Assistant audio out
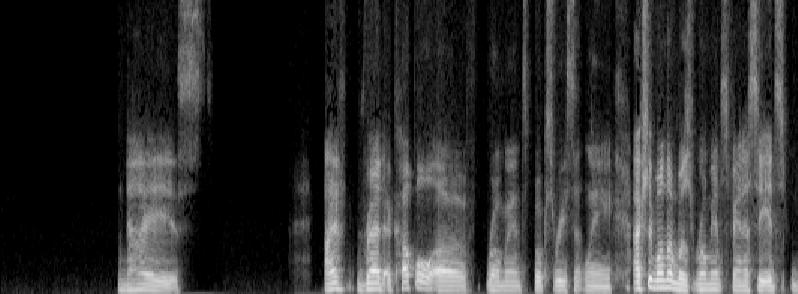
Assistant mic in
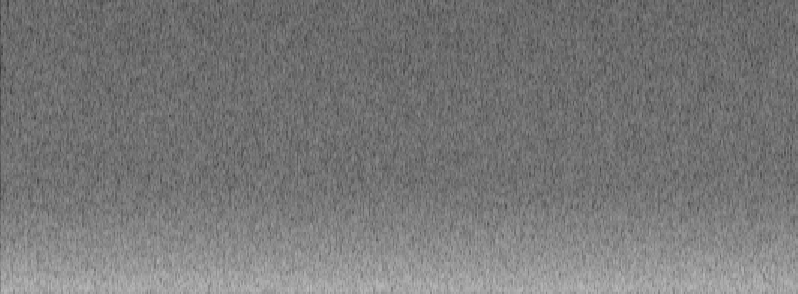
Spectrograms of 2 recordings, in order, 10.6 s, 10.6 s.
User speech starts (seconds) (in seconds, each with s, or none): none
